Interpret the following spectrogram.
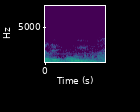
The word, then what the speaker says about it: de cujus: El, en este caso, el difunto o el que está dejando la herencia se llama de cuyus. Decuyus. Se escribe de cujus en latín. Decuyus.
